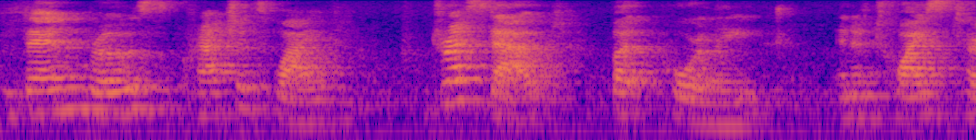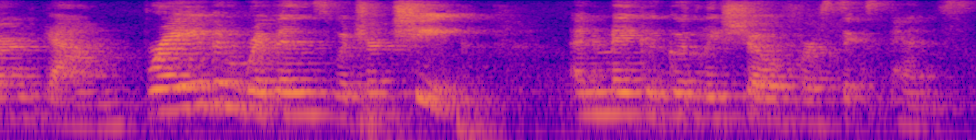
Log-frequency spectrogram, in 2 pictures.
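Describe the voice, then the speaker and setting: A woman reads storybook narration aloud at a medium pitch. She is some way from the mic in a very echoey room with faint noise. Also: lively intonation, unhurried, recorded from a distance. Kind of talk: scripted storybook narration for readers theater.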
